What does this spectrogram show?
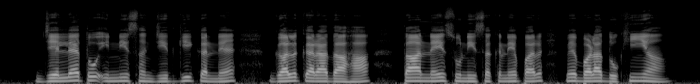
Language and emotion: Dogri, sad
